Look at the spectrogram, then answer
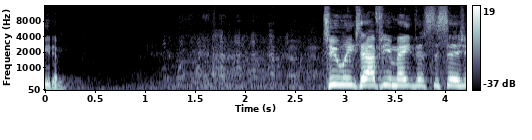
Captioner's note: congregation laughs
